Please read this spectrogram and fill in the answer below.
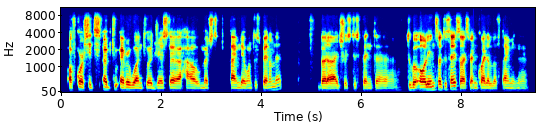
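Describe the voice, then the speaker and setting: A man speaks with a French accent in a very deep, low voice, his intonation flat and monotone. His pace is fairly quick, and the sound is dry and close with no echo. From France. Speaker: entrepreneurship student. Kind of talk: interview. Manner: hesitant, many fillers.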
